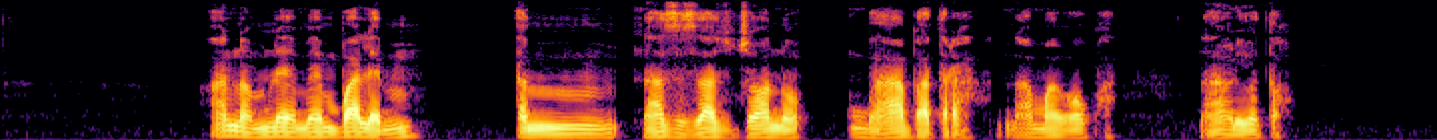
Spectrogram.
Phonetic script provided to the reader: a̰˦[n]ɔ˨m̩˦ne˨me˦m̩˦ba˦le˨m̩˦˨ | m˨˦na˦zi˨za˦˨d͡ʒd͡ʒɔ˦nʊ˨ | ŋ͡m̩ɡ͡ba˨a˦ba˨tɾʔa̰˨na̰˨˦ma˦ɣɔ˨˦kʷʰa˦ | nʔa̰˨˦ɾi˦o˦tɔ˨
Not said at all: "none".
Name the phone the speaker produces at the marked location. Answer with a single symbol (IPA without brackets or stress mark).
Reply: n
